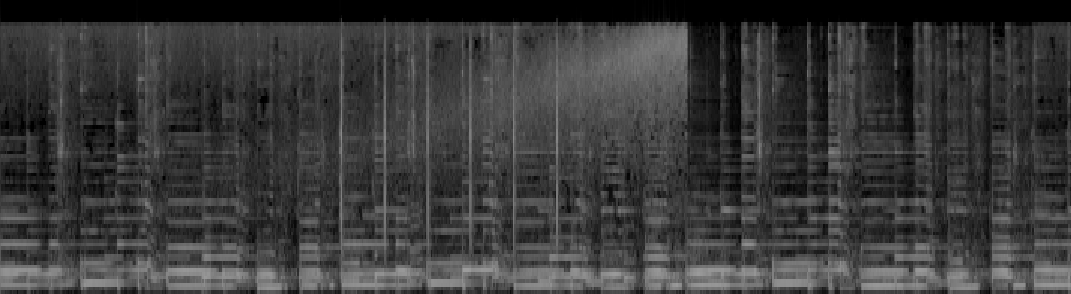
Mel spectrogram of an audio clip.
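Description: Background music: an acoustic guitar playing a plucked, repeating pattern of notes.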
